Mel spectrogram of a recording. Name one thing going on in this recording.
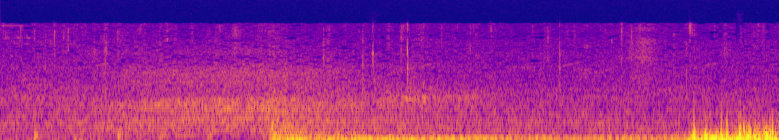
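Footsteps creak on wooden boards.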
